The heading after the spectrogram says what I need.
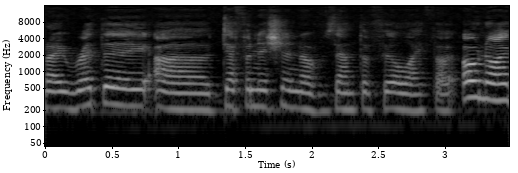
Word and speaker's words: xanthophyll: members of the group had been knitting these xanthophil socks. Try saying that 5 times fast too. It's spelled with an X. Xanthophyll.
